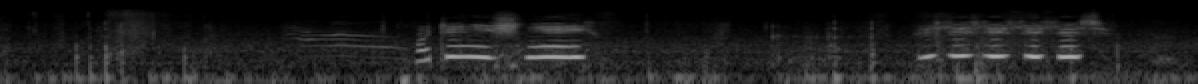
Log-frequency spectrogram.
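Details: Siamese cats on an off-leash walk through a desert-like area, recorded with an action camera; two bursts of clear, tonal, slightly wavering meows, one near the second mark and a longer set of short meows near the fifth, over faint background talk and rustling.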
